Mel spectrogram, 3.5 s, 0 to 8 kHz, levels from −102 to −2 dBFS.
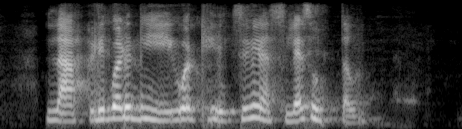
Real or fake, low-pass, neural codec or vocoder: fake; 7.2 kHz; codec, 24 kHz, 1.5 kbps, HILCodec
